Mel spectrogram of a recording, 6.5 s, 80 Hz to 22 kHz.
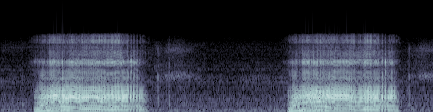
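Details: Woman sleeping in a hotel on her first night after bowling, who had warned she might snore: two loud, rough, rattling snores on breathing in, each about 1.5 seconds, with quiet pauses; very heavy snoring.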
